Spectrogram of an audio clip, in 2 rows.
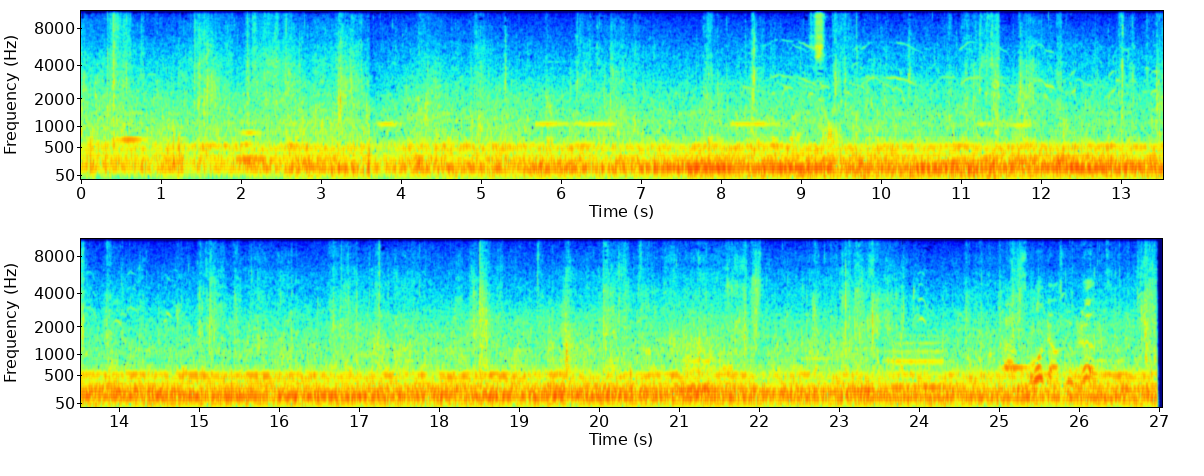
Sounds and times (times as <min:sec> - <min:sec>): Rowboat, canoe, kayak: 0:00.0 - 0:27.0
Speech: 0:25.0 - 0:26.3.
